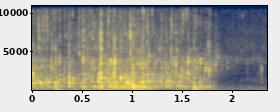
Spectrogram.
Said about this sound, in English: I'm going to add some more hot water in there to try to get the temperature up high enough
